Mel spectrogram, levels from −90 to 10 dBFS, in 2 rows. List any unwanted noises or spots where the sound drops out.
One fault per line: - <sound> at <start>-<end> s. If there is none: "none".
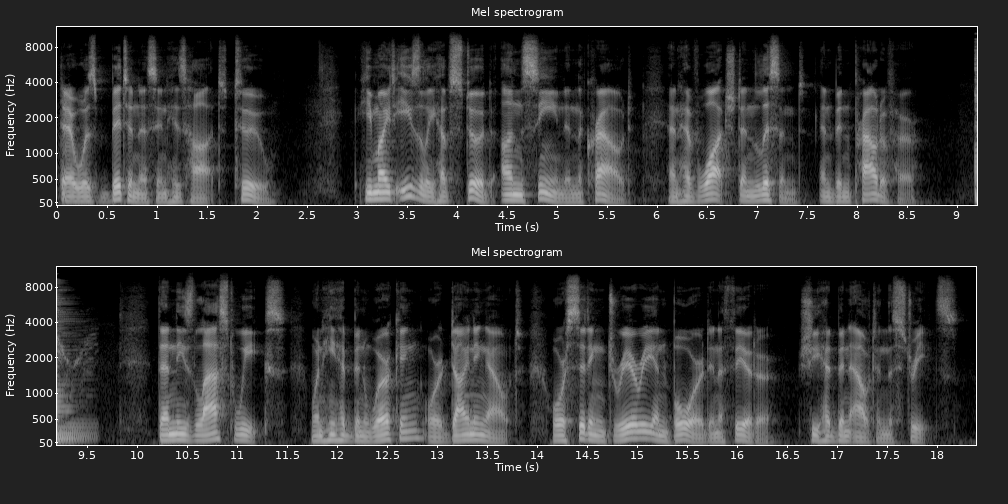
- thud at 9.2-9.6 s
